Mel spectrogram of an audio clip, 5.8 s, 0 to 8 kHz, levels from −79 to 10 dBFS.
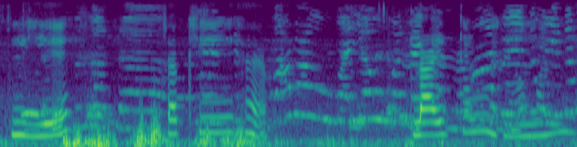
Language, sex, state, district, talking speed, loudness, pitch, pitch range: Hindi, female, Madhya Pradesh, Bhopal, 60 wpm, -20 LUFS, 265 Hz, 250-290 Hz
